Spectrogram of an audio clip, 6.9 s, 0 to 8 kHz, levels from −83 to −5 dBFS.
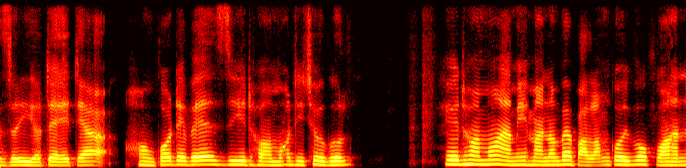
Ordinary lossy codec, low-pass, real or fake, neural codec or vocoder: none; none; fake; codec, 16 kHz, 0.8 kbps, ZipCodec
